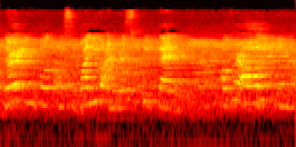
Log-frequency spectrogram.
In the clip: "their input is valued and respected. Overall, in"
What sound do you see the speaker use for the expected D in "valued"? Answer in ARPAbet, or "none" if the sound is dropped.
none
